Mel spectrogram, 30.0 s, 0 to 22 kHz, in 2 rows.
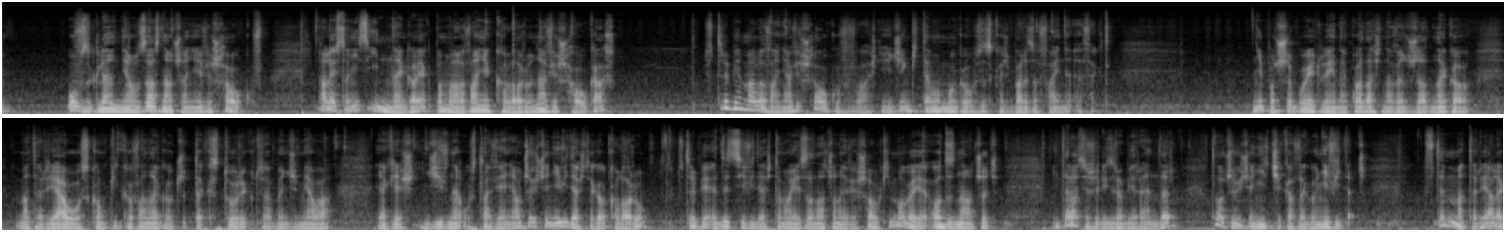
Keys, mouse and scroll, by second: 1.6 click, 3.8 click, 5.0 middle click, 5.6 click, 6.6 click, 7.8 click, 10.6 click, 16.8 Escape, 17.4 Escape, 19.2 click, 19.8 middle click, 20.6 middle click, 21.6 Tab, 22.1 middle click, 23.5 a, 24.6 Tab.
